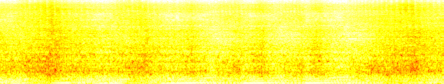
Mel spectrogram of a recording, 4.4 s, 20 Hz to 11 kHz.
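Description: Maruti 800's three-cylinder petrol engine running just after being started, its revs rising and falling several times.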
